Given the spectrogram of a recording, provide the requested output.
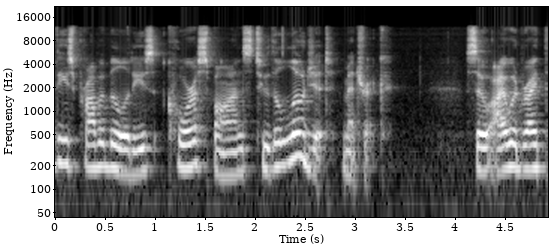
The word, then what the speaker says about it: logit: about my pronunciation of logit. His rationale is that it's the logit, because you don't take the log, you take the log. I can't argue with that.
